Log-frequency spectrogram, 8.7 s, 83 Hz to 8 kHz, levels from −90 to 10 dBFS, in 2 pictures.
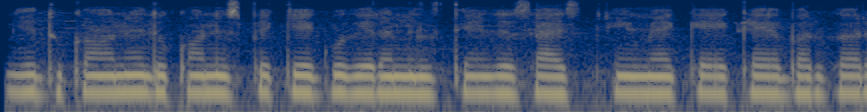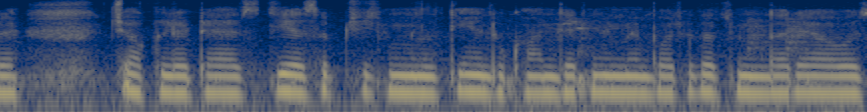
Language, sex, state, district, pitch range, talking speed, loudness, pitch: Hindi, female, Uttar Pradesh, Gorakhpur, 180-185 Hz, 235 wpm, -31 LUFS, 180 Hz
